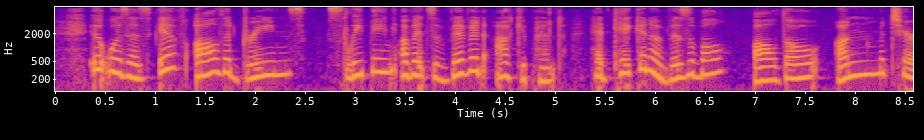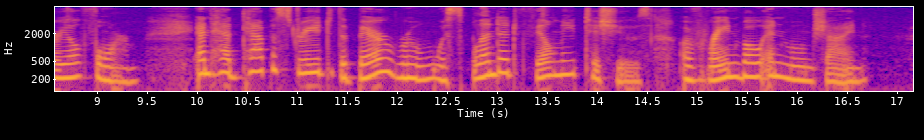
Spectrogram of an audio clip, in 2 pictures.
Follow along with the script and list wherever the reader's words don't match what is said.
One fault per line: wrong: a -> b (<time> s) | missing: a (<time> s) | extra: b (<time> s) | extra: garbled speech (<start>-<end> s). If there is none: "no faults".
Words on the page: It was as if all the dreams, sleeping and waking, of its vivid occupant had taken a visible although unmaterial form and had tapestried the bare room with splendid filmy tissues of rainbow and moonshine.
missing: and waking (3.4 s)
